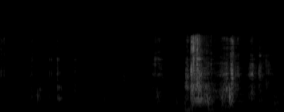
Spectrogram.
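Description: A squirrel chewing and crunching seeds right at the microphone: faint scattered clicks, then a loud burst of crunching about one and a half seconds in.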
